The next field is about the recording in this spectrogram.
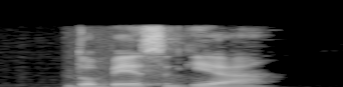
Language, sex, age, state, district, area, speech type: Santali, male, 18-30, Jharkhand, East Singhbhum, rural, spontaneous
